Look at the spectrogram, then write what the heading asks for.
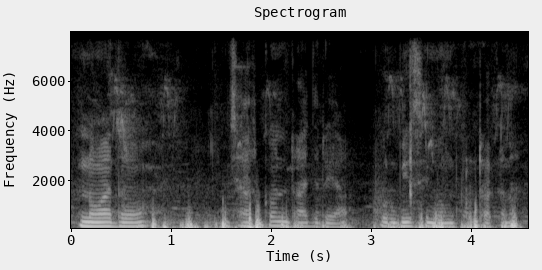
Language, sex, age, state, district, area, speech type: Santali, male, 45-60, Jharkhand, East Singhbhum, rural, spontaneous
